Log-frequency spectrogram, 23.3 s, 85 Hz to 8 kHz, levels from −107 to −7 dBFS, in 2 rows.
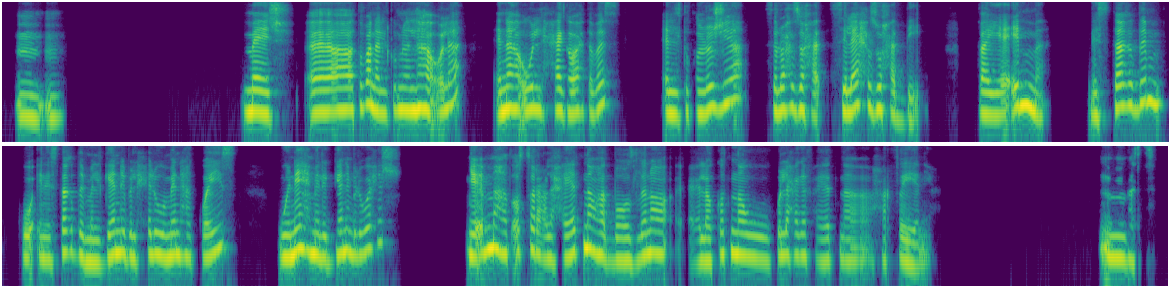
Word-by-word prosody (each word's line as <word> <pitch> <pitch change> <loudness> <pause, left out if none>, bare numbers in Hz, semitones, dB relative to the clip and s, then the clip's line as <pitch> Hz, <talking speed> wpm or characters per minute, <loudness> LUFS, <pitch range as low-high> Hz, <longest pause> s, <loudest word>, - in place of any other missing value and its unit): امم، 195 -2 -2
امم. 190 +1 -7 1.8
ماشي. 225 -2 +2
آآ، 230 +2 +5
طبعًا 265 0 +3
الجملة 245 +2 +1
اللي 240 +1 +7
هاقولها، 255 +6 +2 0.4
إني 245 +3 +7
هاقول 245 0 +2
حاجة 240 -2 0
واحدة 225 -1 -1
بس، 285 +2 -4 0.5
التكنولوجيا 235 - 0 0.2
سلاح 245 +2 -1
ذو 245 0 +1
ح - - -5
سلاح 245 +4 0
ذو 250 -1 +2
حدين 185 -7 -7 0.6
فيا 210 +3 +2
إما 265 -7 +6 0.5
نستخدم 275 +9 +1 0.2
و 215 - 0
نستخدم 215 +1 -2
الجانب 230 +6 0
الحلو 230 +2 -1
منها 225 0 0
كويس، 245 +8 -4 0.4
ونهمل 240 +1 +4
الجانب 245 +5 0
الوحش، 290 +9 -6 0.6
يا 230 - +4
إما 280 -2 +5
هتأثر 255 +2 -4
على 210 -3 -4
حياتنا 245 +9 +1
وهتبوظ 200 -4 -2
لنا 245 +1 0 0.2
ع-علاقاتنا 200 +6 -1
وكل 215 +1 -3
حاجة 230 -1 -6
في 225 - -20
حياتنا 195 - -9
حرفيًا 195 0 -8
يعني. 175 - -8 1.7
امم، 215 -6 +1
بس. 200 -1 -11
230 Hz, 125 wpm, -23 LUFS, 210-255 Hz, 1.8 s, اللي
